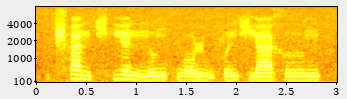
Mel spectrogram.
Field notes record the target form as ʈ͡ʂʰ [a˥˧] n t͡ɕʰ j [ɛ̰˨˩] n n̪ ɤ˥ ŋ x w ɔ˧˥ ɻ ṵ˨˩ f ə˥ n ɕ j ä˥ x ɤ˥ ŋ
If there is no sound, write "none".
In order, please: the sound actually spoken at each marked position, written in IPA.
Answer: a˥˧, ɛ˥˩

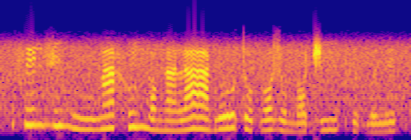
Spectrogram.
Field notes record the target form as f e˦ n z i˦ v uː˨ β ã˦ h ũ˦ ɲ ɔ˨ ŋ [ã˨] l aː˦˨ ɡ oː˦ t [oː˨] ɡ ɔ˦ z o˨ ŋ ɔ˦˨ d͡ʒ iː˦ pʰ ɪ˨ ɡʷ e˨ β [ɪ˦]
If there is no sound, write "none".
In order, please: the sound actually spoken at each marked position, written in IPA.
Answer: ã˨, o˨, ɪ˦

